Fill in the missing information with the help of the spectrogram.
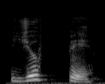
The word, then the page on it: yuppie: [jup:i]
